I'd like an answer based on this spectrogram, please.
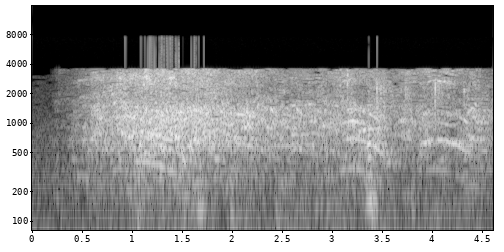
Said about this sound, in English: Okay, audience, this is your choice. By round of applause, the answer you like the most. Starting over here with this gentleman. Let's hear it for him.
